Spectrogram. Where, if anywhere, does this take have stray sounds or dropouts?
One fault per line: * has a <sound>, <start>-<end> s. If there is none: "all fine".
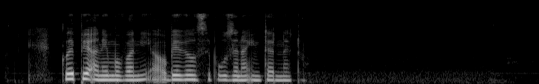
all fine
